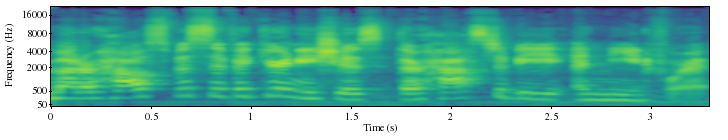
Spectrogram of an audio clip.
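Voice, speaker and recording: Noticeable background noise sits behind a voice with a Canadian accent. The pitch swings very widely. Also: woman. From Canada. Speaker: YouTuber giving writing and publishing tips. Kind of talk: tutorial.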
